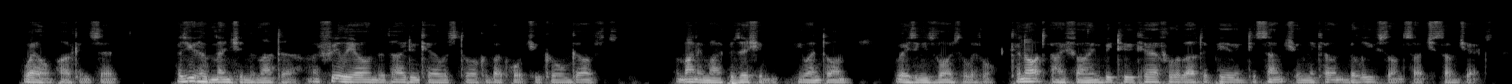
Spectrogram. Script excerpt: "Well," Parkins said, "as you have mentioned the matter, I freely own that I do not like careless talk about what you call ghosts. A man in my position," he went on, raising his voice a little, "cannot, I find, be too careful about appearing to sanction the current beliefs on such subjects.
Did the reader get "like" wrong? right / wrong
wrong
